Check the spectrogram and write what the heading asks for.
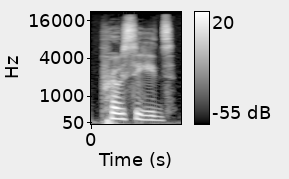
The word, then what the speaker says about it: proceeds: proceed is the verb but proceed is a noun and we do pronounce it differently the accent comes on the first syllable proceeds yeah and it's always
